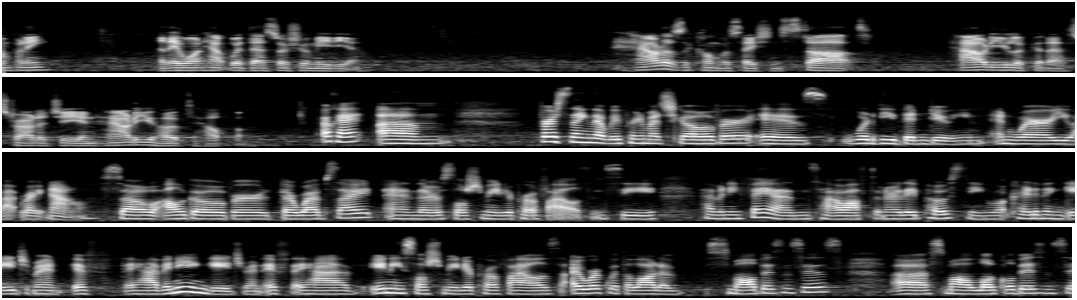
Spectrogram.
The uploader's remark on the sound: In this podcast recorded at Pubcon Las Vegas 2014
